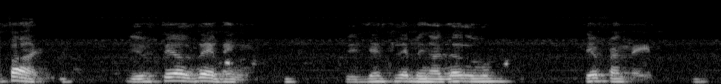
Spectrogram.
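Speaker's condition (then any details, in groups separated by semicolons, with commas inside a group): ALS; about eight years since diagnosis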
